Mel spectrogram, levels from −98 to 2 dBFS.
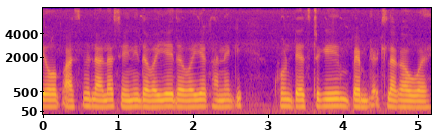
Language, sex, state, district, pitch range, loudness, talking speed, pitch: Hindi, female, Haryana, Charkhi Dadri, 140-150 Hz, -17 LUFS, 210 wpm, 140 Hz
